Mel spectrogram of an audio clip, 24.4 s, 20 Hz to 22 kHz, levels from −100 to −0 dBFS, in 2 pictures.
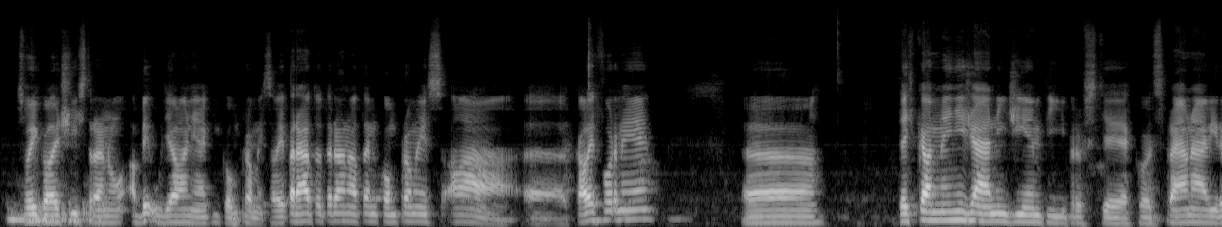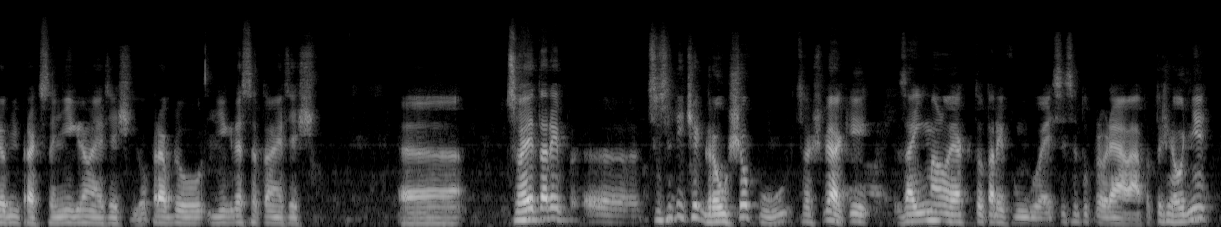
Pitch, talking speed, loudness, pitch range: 120 Hz, 140 wpm, -33 LUFS, 105-135 Hz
